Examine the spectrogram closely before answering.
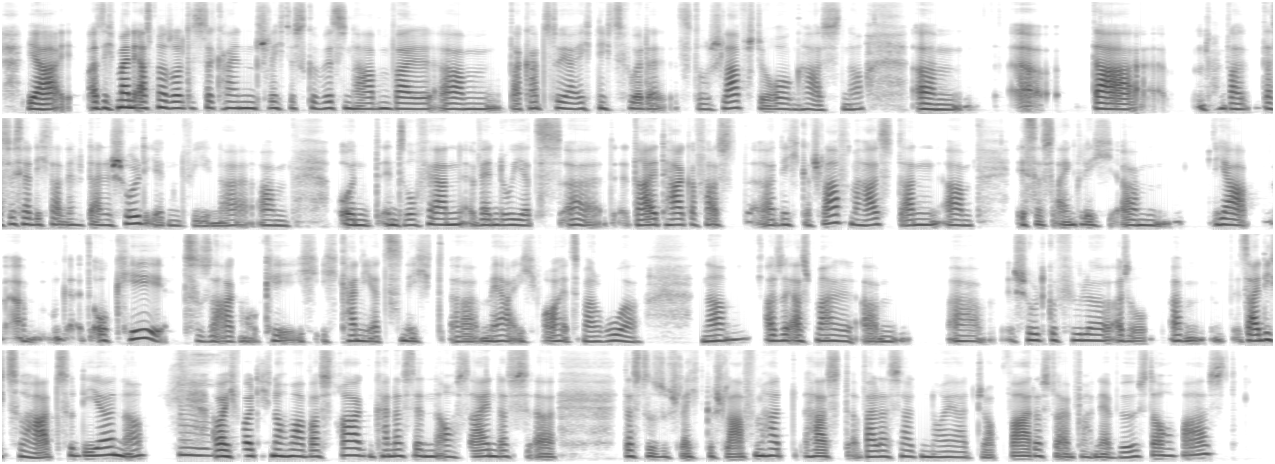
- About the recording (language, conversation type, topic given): German, advice, Wie kann ich mit Schuldgefühlen umgehen, weil ich mir eine Auszeit vom Job nehme?
- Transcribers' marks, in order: unintelligible speech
